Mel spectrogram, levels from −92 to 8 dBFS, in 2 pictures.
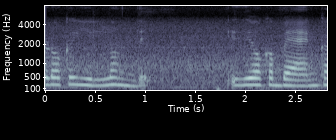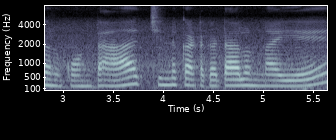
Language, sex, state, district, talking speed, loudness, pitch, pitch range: Telugu, female, Andhra Pradesh, Chittoor, 115 wpm, -18 LUFS, 215 Hz, 200-235 Hz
